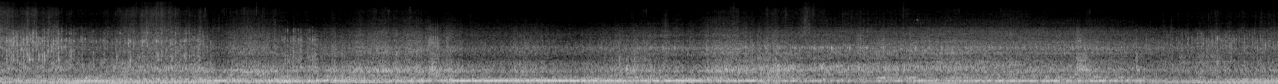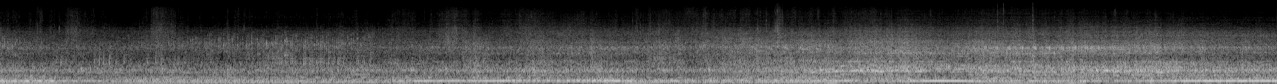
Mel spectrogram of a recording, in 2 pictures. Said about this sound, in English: we successfully drove the Forgotten 39 hot rod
